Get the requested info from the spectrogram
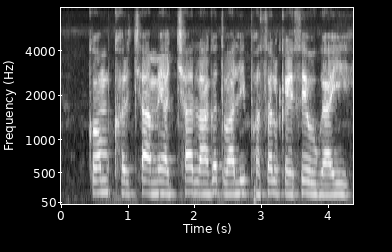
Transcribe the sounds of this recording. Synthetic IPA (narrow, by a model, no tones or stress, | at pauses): kəmkʰɐɾt͡ʃamẽɐtːʃʰalaːɡət̪ʋaːlipʰɐsəlkɛːseʊɡaːiː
